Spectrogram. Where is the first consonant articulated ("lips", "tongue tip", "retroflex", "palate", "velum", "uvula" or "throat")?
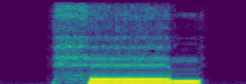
throat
